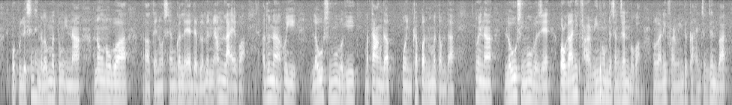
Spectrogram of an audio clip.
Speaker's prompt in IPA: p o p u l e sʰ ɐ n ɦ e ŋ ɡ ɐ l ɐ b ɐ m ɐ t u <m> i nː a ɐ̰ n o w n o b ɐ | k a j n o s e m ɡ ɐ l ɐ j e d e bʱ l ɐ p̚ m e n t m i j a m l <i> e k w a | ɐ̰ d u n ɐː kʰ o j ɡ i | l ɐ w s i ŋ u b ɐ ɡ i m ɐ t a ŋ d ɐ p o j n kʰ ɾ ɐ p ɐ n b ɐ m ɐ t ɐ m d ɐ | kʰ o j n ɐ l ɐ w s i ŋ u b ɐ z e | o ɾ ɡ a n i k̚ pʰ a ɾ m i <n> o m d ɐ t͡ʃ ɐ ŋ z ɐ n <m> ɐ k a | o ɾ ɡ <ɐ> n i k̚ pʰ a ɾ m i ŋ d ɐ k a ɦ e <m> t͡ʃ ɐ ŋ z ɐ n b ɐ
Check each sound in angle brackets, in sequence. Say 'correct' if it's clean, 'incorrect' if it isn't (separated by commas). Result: incorrect, incorrect, incorrect, incorrect, incorrect, incorrect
